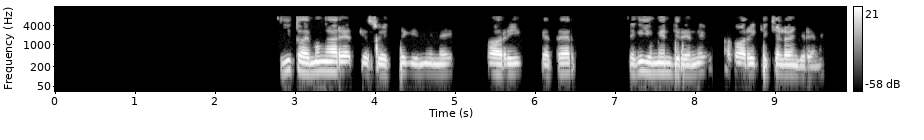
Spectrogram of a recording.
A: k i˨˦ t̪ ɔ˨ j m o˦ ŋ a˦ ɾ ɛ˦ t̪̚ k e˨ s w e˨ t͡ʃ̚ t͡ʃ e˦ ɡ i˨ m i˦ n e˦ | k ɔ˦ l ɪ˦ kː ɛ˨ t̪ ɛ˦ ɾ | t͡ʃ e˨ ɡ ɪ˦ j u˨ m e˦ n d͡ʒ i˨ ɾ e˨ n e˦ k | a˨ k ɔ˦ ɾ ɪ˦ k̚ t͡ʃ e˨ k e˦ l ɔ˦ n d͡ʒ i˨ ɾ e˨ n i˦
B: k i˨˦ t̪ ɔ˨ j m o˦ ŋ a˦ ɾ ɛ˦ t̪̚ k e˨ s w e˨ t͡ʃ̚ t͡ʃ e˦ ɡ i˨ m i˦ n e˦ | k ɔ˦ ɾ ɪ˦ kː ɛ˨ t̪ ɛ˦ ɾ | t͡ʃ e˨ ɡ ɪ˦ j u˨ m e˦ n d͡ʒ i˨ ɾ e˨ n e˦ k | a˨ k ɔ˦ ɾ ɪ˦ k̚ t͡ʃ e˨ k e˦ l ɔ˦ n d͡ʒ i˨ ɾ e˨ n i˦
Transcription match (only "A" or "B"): B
